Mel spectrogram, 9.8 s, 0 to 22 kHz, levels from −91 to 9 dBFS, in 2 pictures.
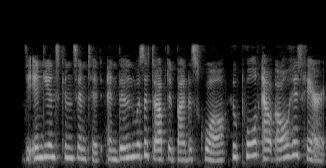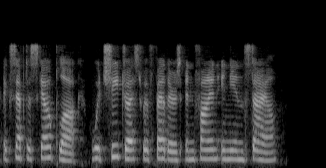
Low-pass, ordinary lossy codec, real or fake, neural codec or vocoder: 7.2 kHz; Opus, 64 kbps; fake; codec, 24 kHz, 0.9 kbps, WavTokenizer, medium speech release version 2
